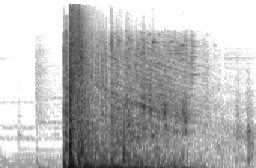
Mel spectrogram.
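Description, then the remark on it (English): A single loud blast as a drone is shot and shatters to pieces, the crunching, splintering debris ringing out for about a second before fading away, with no voices. “The drone was firmly in his sights now, and he pulled the trigger and shattered it to pieces.”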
